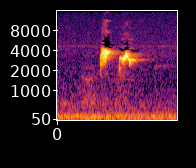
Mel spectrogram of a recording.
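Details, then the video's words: Decoy red-whiskered bulbul from Lạng Sơn singing to lure wild bulbuls: a short bright two-part whistled phrase, a sharp high note sliding down into a second warbled note, over a low background hum. "Mào mồi gáy kiểu này liệu có gọi được bổi không đây?"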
